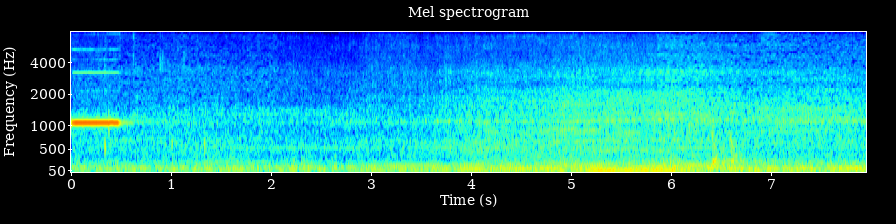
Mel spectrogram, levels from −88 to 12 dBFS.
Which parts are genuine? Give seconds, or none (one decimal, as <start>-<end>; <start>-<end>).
0.0-8.0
